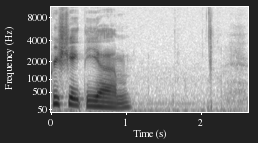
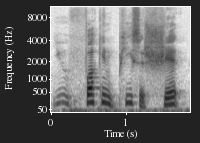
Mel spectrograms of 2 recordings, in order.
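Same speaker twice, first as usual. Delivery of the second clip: angry outburst; 8 semitones higher, slower than usual. Real, not acted. Ranting at the quarter guy.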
